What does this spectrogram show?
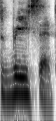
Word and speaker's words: Reaset: Did I pronounce this correctly? Riasset. the reasset approach or reset. It's reset approach.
